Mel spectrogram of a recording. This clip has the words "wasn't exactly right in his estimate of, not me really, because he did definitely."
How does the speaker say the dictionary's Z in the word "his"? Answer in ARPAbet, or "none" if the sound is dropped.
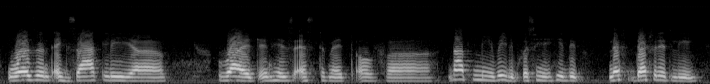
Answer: Z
